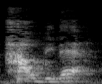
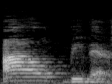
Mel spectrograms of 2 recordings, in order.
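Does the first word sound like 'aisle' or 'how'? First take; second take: how; aisle. First: The first word sounds like 'how'. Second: The first word sounds like 'aisle'. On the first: The speaker calls it wrong. "it is not" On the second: The speaker calls it right.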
